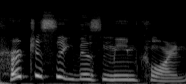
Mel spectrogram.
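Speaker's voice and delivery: holding back laughter. Reading a quote aloud from a website, holding back laughter. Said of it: "I'm trying to keep it together right now".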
